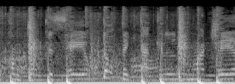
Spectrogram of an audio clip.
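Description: Background music with a steady drum beat and a deep bass line.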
